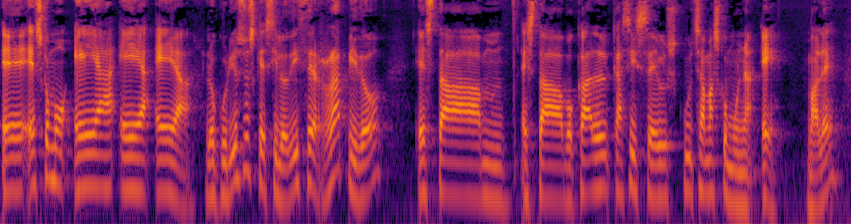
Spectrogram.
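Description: A man whose first language is Spanish, teaching English pronunciation in a video lesson, who models words slowly and keeps checking in with "¿vale?" and "¿sí?". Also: mid-range voice, darkish tone.

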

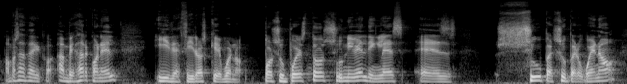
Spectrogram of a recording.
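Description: A man with a Spain Spanish accent teaches English pronunciation in a video lesson. His voice sits a little high for a man, and he slows down to model English phrases. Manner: explanatory, demonstrates English phrases slowly.

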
